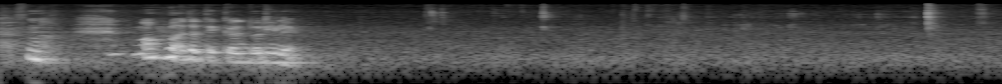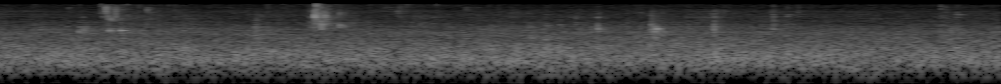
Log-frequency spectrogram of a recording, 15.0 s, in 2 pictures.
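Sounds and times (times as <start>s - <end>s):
faint wet chewing clicks: 3.1s - 8.8s, 9.4s - 10.7s, 11.4s - 13.6s.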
